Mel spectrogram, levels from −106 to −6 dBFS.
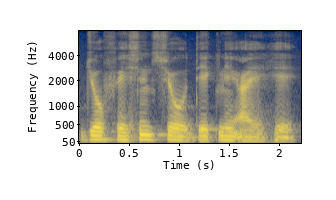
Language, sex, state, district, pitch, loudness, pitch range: Hindi, male, Arunachal Pradesh, Papum Pare, 100 Hz, -18 LUFS, 90-105 Hz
